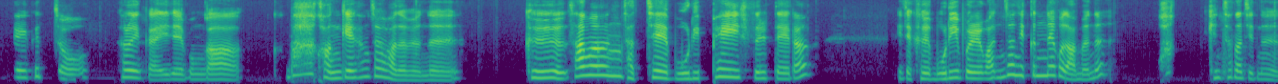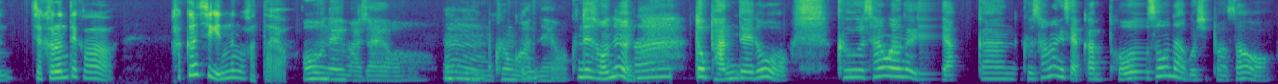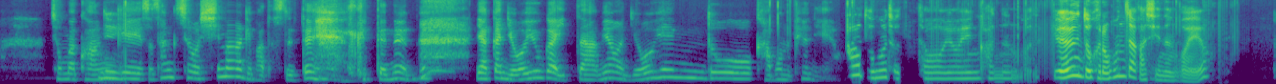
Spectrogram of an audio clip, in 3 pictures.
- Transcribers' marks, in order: static; background speech; tapping; other background noise; distorted speech; laugh; laughing while speaking: "그때는"
- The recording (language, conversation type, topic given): Korean, podcast, 관계에서 상처를 받았을 때는 어떻게 회복하시나요?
